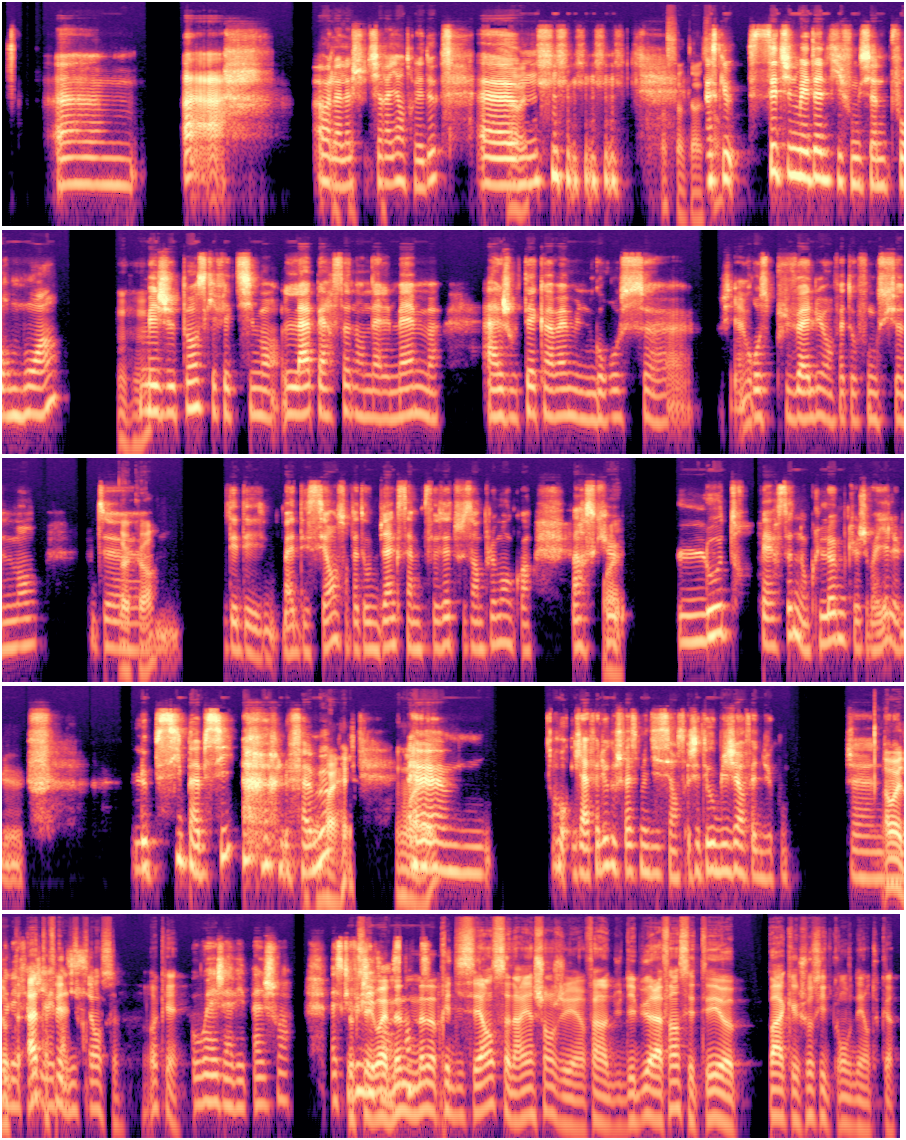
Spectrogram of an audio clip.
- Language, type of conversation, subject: French, podcast, Quelles différences vois-tu entre le soutien en ligne et le soutien en personne ?
- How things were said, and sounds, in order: chuckle; stressed: "moi"; stressed: "la"; chuckle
